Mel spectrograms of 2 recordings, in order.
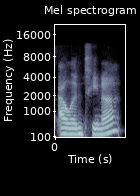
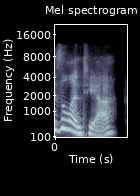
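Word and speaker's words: Elentiya: I originally pronounced Alentia as Alentina in my head. That's not right. – I got Alentia. – Yeah, it is Alentia.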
